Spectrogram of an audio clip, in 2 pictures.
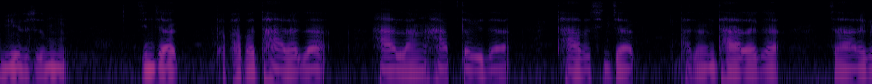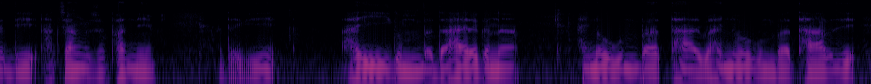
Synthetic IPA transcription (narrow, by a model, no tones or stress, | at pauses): miudus̬um | t͡ʃinzak̚apʰabɐtʰaɾɐɡa | halaŋɦap̚tabedɐtʰabɐsint͡ʃak̚ | pʰazantʰaɾɐɡɐ | t͡ʃaɾɐɡɐdihak̚t͡ʃaŋdus̬upʰɐnːi | ɐda̰ɡi | hajɡumbɐdɐɦajɾɐkanɐ | hɐjnawɡumbɐtʰaɾibɐɦajnawɡumbɐtʰabɐdi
